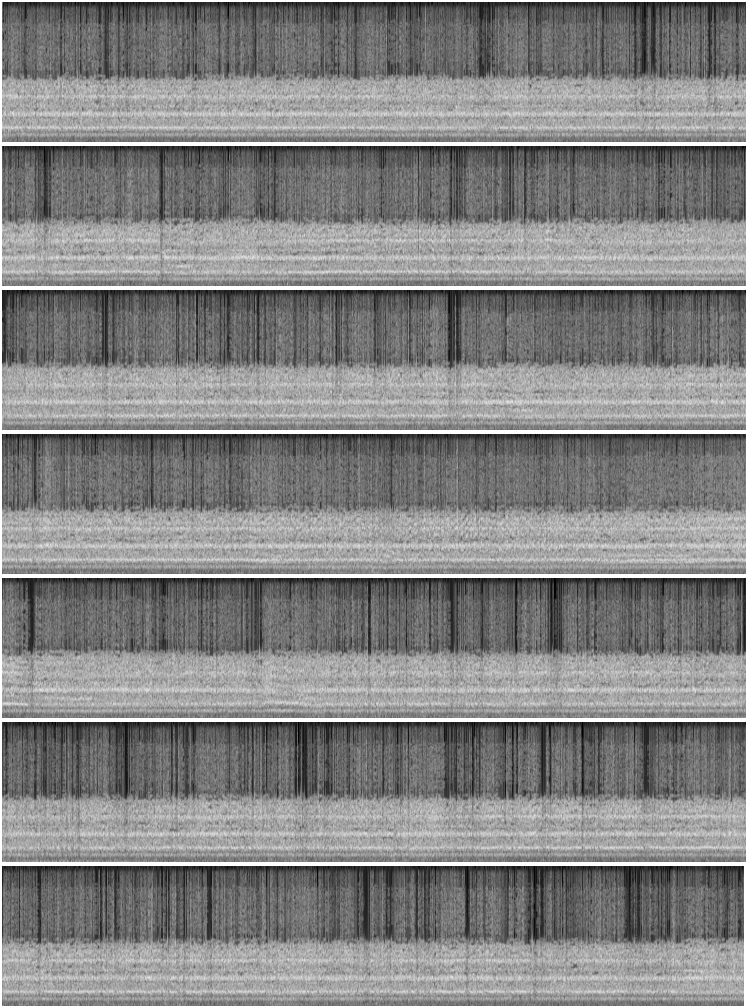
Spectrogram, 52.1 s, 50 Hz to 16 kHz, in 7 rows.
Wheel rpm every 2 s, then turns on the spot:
230, 230, 230, 230, 230, 230, 230, 230, 230, 230, 230, 230, 220, 200, 210, 220, 230, 230, 230, 230, 230, 230, 230, 230, 230, 230.
none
